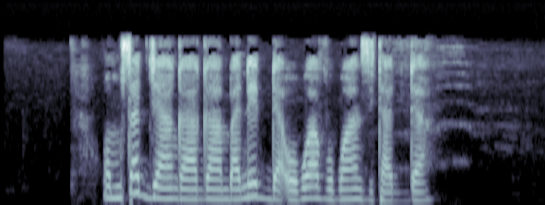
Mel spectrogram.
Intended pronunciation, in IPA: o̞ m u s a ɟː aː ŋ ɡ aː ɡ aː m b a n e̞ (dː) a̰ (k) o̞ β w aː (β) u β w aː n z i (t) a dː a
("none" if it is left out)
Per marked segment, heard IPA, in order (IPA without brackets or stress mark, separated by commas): dː, ʔ, v, t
